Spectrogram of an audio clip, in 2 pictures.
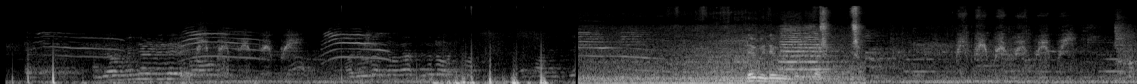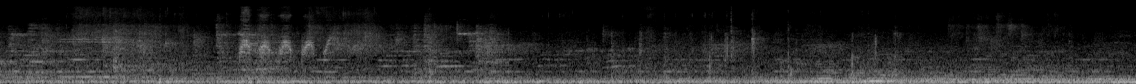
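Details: Domestic cat meowing while asking for food: several arched, harmonic meows in the first six seconds, then a short loud burst, followed by a long stretch of low rumbling background noise with faint voices.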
